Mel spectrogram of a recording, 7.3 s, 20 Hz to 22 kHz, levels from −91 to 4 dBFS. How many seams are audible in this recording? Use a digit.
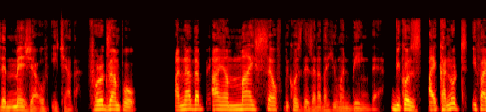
4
